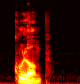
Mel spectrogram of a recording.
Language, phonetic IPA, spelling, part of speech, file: Polish, [ˈkulɔ̃mp], kulomb, noun, Pl-kulomb.ogg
